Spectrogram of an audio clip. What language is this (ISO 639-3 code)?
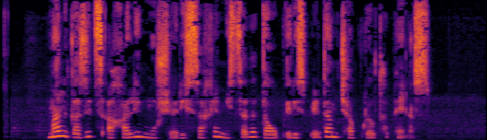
kat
